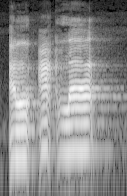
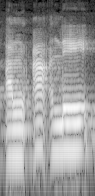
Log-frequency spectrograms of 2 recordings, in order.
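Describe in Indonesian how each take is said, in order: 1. Vokal akhir adalah bunyi 'a' yang terbuka. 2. Vokal akhir condong ke bunyi 'e'.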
